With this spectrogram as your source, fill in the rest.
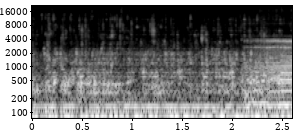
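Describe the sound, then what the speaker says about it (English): Water pours steadily from a water filter pitcher into a coffee pot, a continuous close rushing and trickling stream that builds slightly louder toward the end, with no talking. "I'm using the water filter thing to pour directly into my coffee pot"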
